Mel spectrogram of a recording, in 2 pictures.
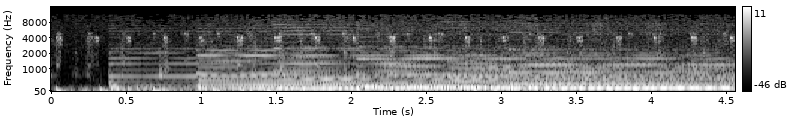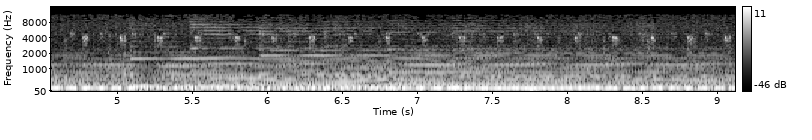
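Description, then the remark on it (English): An old, skillfully made clock from an old school in the city ticks steadily at a quick, even pace, its clicks clear over a sustained droning hum of layered tones. No one speaks. “I want you to see this clock.”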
